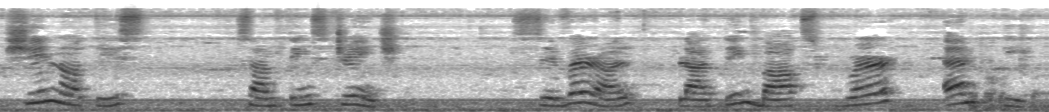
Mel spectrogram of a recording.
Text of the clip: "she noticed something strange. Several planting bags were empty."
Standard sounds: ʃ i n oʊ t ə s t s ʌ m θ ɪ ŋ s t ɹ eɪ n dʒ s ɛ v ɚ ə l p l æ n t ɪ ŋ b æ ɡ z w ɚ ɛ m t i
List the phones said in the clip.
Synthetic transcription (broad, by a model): ʃ i n oʊ t ə s t s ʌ m t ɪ ŋ s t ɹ eɪ n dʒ s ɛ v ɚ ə l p l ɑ n t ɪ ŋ b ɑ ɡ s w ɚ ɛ m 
